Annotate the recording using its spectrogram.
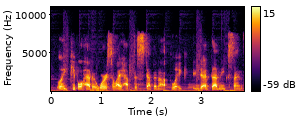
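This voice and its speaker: Background music plays throughout. Over it, a woman talks at a moderate speed. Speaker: MMA fighter. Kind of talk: interview answer. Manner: soft, gentle-sounding.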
